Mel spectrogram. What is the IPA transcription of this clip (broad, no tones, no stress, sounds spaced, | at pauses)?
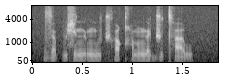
z ɐ p u ɕ œ n œ ŋ͡m u t͡ʃʰ u qʰ œ m ŋ ɜ d͡ʒ u tʰ a w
